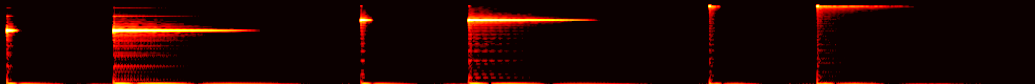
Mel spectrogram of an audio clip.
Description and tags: metallic synth cymbals
analog, poly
